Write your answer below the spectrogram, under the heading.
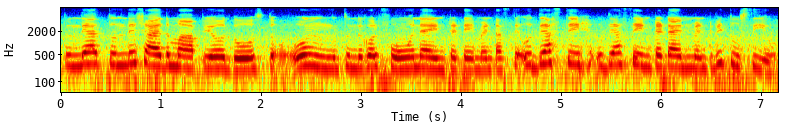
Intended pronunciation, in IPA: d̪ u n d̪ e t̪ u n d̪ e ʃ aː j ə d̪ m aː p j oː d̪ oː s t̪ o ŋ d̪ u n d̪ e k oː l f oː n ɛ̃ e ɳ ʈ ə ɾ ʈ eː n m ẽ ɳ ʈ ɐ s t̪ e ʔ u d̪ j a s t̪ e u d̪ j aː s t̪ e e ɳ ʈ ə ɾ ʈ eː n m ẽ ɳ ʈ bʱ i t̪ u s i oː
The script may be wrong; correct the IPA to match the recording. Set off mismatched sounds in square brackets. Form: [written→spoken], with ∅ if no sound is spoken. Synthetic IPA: [d̪→t̪] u n d̪ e t̪ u n d̪ e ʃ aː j ə d̪ m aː p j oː d̪ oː s t̪ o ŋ [d̪→t̪] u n d̪ e k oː l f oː n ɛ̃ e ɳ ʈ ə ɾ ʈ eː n m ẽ ɳ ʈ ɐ s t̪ e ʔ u d̪ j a s t̪ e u d̪ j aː s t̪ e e ɳ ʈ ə ɾ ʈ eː n m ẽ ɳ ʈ bʱ i t̪ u s i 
